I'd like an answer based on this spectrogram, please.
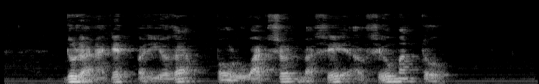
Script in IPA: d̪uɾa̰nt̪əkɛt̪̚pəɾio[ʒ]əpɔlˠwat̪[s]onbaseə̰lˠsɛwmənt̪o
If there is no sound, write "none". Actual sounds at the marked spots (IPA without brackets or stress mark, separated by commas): ð, s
